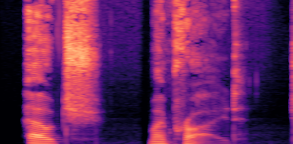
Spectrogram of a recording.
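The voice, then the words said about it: Flat deadpan delivery. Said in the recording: “Jazz responded deadpan.”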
